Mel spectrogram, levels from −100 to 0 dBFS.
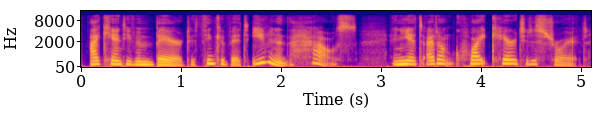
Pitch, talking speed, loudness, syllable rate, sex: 210 Hz, 245 wpm, -16 LUFS, 5.7 syllables/s, female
